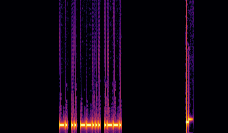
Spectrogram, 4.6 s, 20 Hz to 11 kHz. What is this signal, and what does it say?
Morse code, heard as a keyed tone, about 40 wpm, 700 Hz. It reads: NI7P
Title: USA Call Signs - 4 Characters - 4x Character Spacing - 40wpm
